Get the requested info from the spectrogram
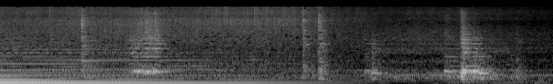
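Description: Potato pieces sizzling as they fry in oil in an iron kadai, while a steel spatula stirs and scrapes the pan in a few short strokes. Near the end a sharper metal clink as a steel lid is handled over the pan.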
